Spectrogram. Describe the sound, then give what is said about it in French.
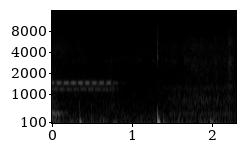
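A telephone rings faintly, a steady electronic tone lasting under a second, followed by a soft knock or thump amid quiet; the call announces that the next interview guest is arriving. “Voilà, donc c'était un téléphone pour dire que le suivant arrivait juste avant qu'il arrive.”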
